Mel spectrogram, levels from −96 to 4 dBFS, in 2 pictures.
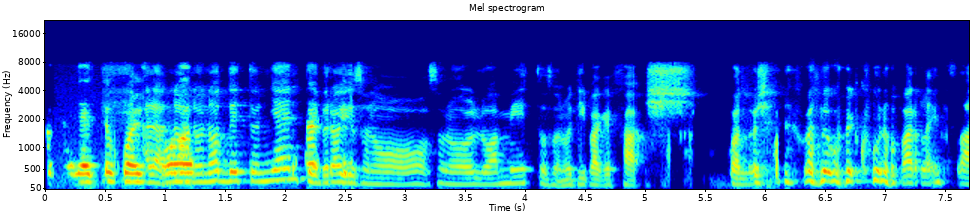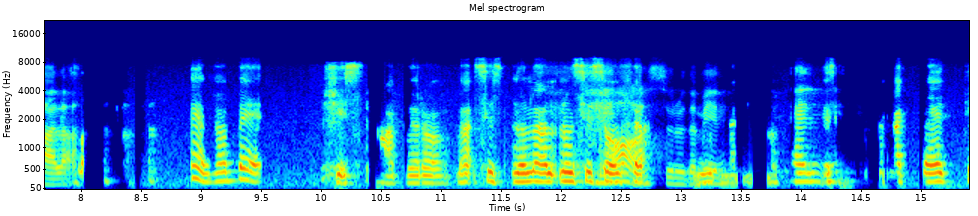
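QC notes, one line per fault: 0.0–2.65 s, 10.38–10.74 s, 12.69–15.01 s, speech suppressed in double talk: the near talker's level sinks by about 40 dB in pieces, for roughly 1.5 s, 0.3 s and 1.5 s of each span. The likely cause is both ends talking at once, so the echo canceller couldn't separate the local voice from loudspeaker echo and clamped both. Unlike background gating, the talker's own speech breaks up, not just the room sound between phrases.
2.93–8.34 s, background gated by the echo canceller: the room tone between and under the speech drops by as much as about 40 dB, for roughly 3 s in all, then comes back. The canceller pulled the microphone down hard while the loudspeaker was active and released it when playback stopped. What sets it apart from double-talk suppression is that the ambience dips and pumps while the foreground speech holds its level.
5.17–6.13 s, 7.95–8.65 s, 12.22–12.45 s, 14.26–14.77 s, echo leak: a separate copy of the voice trails the original by 372 ms. 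It sits about 15, 10, 20 and 30 dB below the speech in those spans. This is likely loudspeaker pickup that the loudspeaker side's echo canceller failed to remove and sent back. The fixed delay and distinct repeat mark it as echo rather than room reverberation, which would smear continuously without a gap.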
